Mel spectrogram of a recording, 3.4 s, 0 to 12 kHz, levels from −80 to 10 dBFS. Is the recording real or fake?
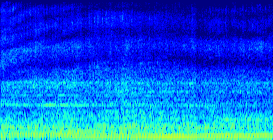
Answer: real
